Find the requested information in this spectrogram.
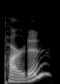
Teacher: You need to use a rising intonation.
